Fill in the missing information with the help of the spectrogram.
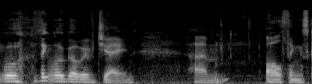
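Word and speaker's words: Jeyne: It's actually I've been calling her Jean for ages, but I think it's supposed to be Jane, because there's a little passage where Theon's in his, you know, he's sort of crazy thinking to himself. He says, yeah. Jane rhymes with pain, which is pretty cool.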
